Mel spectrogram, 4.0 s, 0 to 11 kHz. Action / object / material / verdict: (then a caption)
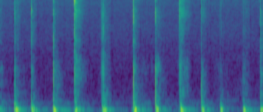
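tap / paper notepad / paper / none. Fingers tap on a paper notepad in 11 quick, separate taps over four seconds at an uneven pace. Each tap is a short, dull, low thump that dies away almost at once.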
